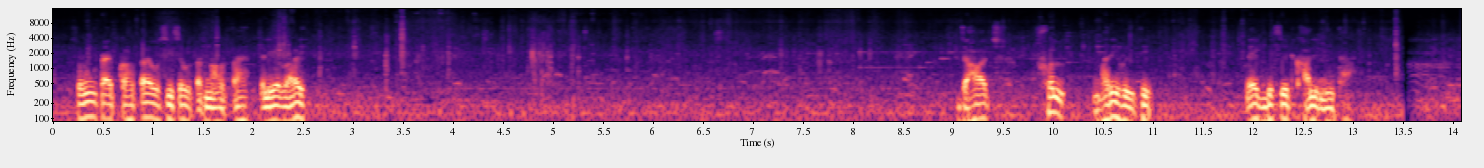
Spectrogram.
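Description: A man talks loudly and close by, in short bursts.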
